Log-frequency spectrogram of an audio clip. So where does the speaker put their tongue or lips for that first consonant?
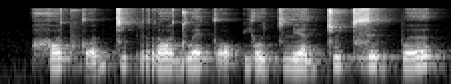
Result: throat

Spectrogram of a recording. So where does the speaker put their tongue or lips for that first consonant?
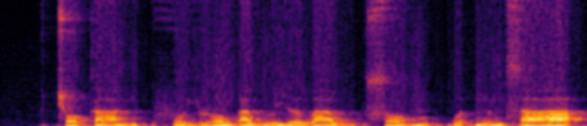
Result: palate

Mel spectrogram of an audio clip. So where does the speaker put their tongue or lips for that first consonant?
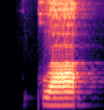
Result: velum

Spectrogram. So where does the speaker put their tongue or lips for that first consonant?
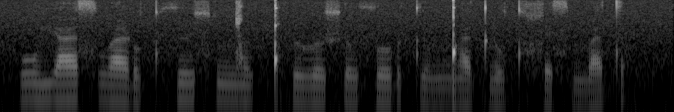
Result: palate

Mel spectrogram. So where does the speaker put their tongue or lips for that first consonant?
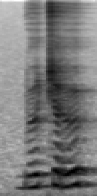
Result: lips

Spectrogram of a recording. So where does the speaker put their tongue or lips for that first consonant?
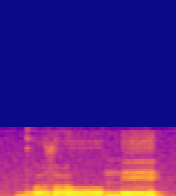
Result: lips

